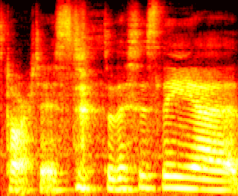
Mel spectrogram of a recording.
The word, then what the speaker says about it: Tartist: Different people seem to pronounce this different. I've heard it's tartiest. Tarteist. I'm sure the pun is artist Tartist. So we're going to go with Tartist. On this channel it's Tartist.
